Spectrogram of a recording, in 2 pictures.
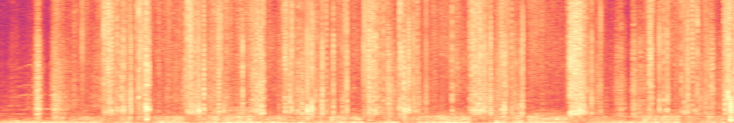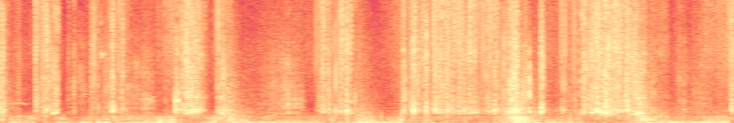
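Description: Hands press dry, black crushed concrete grit into clumps in a plastic tub, crush them, and rake through the pile. The result is a steady stream of dense, bright, gritty crunches and crackles with a faint low hum underneath.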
